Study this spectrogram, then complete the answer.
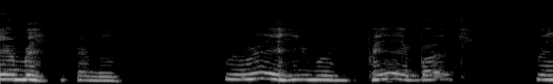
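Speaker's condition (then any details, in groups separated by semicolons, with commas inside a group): Cerebral palsy; speech affected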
